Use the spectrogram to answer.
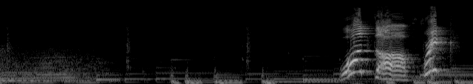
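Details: Background music, then three sharp, voiced bursts in quick succession, consistent with a rapid series of sneezes; sneeze.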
